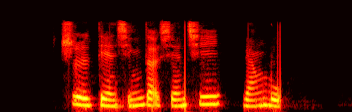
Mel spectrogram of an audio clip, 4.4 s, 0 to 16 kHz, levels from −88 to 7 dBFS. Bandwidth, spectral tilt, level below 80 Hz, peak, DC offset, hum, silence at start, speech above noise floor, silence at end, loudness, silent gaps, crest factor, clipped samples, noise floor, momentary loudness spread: 8.2 kHz; -5.5 dB/octave; -56 dBFS; -2 dBFS; under 0.1%; none; 0.8 s; over 73 dB; 0.9 s; -18 LUFS; none; 16 dB; under 0.1%; under -90 dBFS; 9 LU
